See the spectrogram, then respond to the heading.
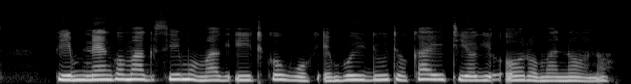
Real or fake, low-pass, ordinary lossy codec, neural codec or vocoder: real; none; none; none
